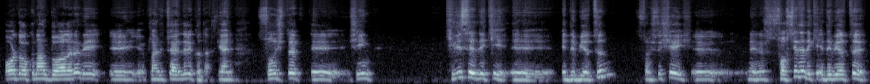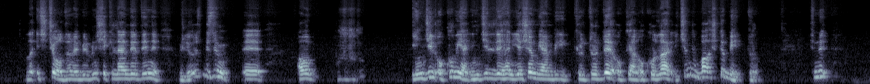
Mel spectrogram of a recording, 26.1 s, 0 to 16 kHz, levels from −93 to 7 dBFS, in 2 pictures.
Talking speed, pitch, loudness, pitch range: 100 wpm, 165 Hz, -25 LUFS, 140-230 Hz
